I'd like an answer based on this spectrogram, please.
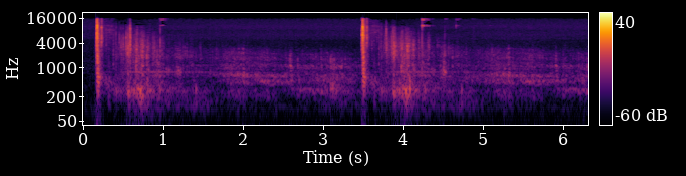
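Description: Two shots from a 20-inch .223 AR-15 rifle, about three seconds apart, each a sharp crack followed by a rolling echo.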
